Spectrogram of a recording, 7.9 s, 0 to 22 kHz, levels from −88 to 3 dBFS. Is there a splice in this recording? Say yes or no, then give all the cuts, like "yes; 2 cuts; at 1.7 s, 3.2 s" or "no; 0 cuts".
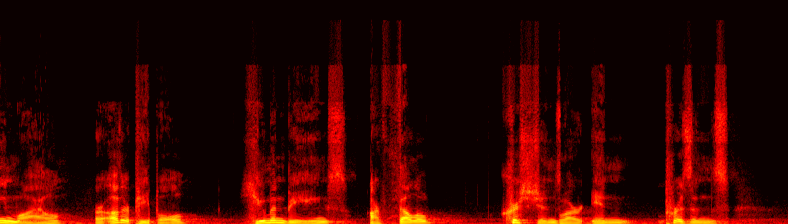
yes; 4 cuts; at 1.0 s, 3.6 s, 5.6 s, 6.6 s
